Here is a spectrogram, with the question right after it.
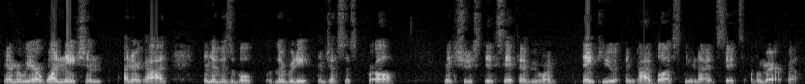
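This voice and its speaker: A man playing a solemn US President giving a measured, halting, formal emergency address to the nation. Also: on the low side, level tone, a bit bright, slightly rough, rough recording. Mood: solemn, resolute.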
